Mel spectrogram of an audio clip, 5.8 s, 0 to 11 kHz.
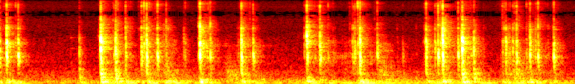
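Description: Both hands type continuously on a full-size black mechanical keyboard with plastic keycaps, fingertips tapping the keys. Quick, sharp clicks come in irregular bursts, bright and clacky with a focus around 2 kHz and almost no ring. Some strokes land louder than others, with light low-end thuds underneath.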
